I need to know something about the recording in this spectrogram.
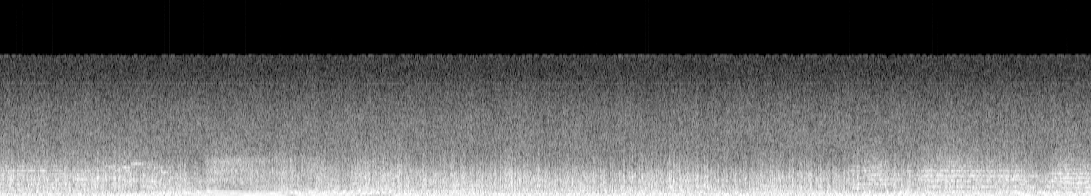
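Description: Steady roar of aircraft engines, the pitch falling twice, about a second in and again near the end, as a plane passes.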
